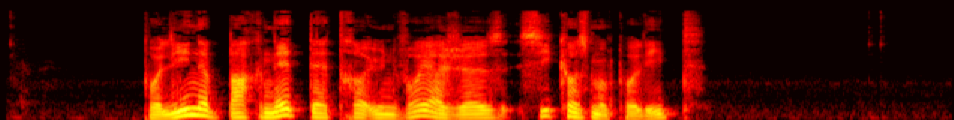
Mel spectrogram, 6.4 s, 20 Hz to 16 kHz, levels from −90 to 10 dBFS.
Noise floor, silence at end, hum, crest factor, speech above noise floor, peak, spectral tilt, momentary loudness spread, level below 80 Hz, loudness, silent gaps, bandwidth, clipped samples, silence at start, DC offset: -74 dBFS; 1.75 s; none; 18 dB; 53 dB; -6 dBFS; -7.5 dB/octave; 9 LU; -52 dBFS; -21 LUFS; none; 11.5 kHz; under 0.1%; 1 s; under 0.1%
